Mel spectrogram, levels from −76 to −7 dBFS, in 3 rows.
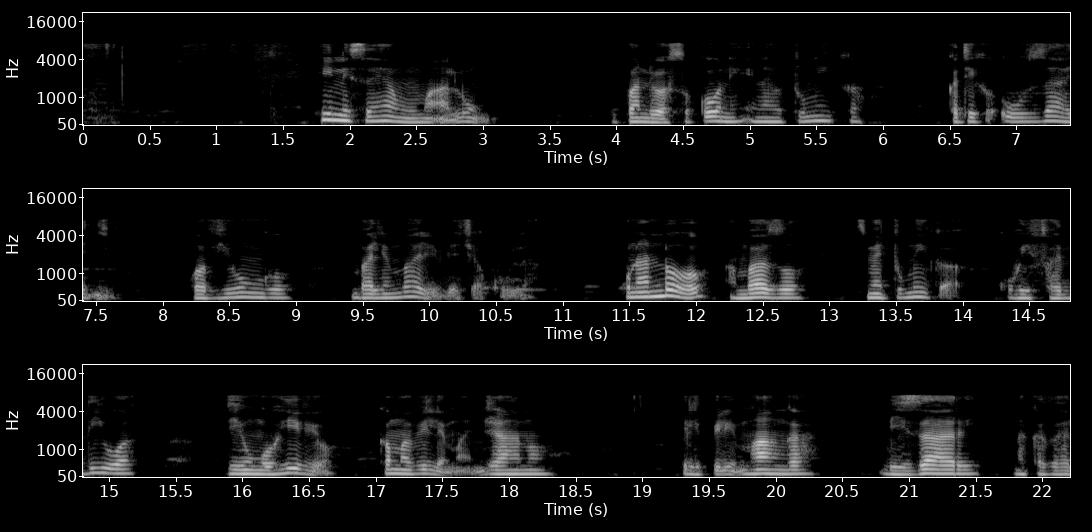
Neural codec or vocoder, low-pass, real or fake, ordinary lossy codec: none; 7.2 kHz; real; MP3, 48 kbps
